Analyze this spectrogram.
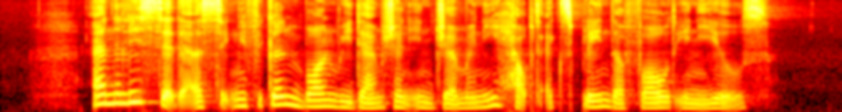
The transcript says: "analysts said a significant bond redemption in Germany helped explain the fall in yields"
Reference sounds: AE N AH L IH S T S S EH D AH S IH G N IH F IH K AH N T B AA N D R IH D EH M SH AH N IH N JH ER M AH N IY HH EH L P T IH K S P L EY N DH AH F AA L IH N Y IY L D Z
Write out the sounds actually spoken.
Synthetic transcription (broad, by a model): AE N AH L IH S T S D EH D AH S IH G N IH F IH K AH N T B AA N R IH D EH M SH AH N IH N JH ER M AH N IY HH EH L P T IH K S P L EY N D AH F AA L IH N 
